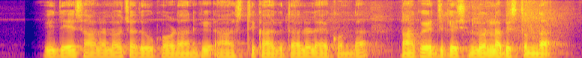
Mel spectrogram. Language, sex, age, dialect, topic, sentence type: Telugu, male, 18-24, Utterandhra, banking, question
